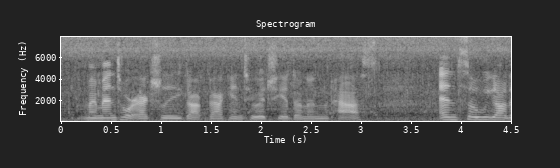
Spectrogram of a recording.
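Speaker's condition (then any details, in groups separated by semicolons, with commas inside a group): No condition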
